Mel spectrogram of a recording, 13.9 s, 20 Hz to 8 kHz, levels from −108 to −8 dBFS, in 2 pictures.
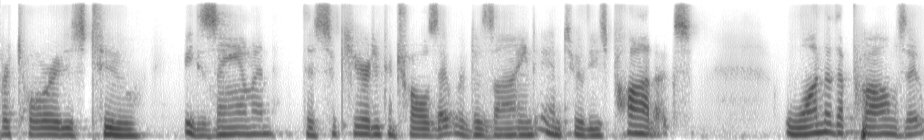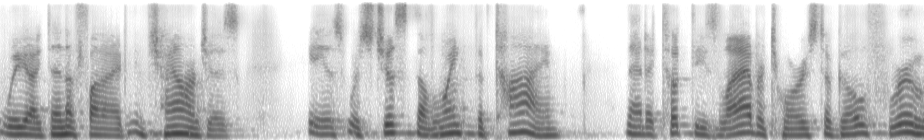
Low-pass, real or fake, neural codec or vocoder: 7.2 kHz; fake; codec, 16 kHz, 1 kbps, X-Codec, HuBERT features, trained on general audio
